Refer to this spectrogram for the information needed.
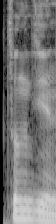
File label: "zeng1jin4", Chinese; 增进 (增進) zēngjìn; verb; to promote; to enhance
